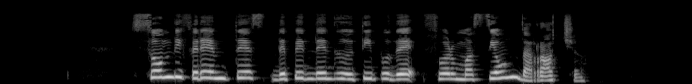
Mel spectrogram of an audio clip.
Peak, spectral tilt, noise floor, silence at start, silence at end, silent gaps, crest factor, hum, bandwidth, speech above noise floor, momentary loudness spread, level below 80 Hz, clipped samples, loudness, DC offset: -8 dBFS; -5 dB/octave; -84 dBFS; 1.35 s; 1.1 s; none; 14 dB; none; 11.5 kHz; 64 dB; 8 LU; -76 dBFS; under 0.1%; -21 LUFS; under 0.1%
